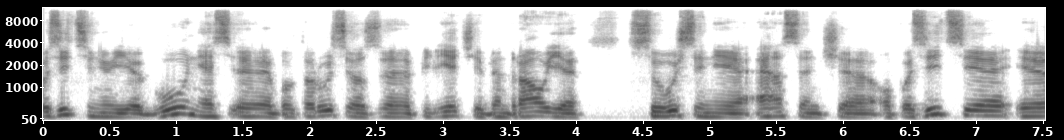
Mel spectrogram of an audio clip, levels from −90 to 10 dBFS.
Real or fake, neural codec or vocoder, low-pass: real; none; 10.8 kHz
